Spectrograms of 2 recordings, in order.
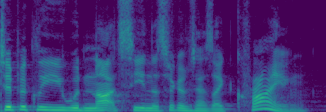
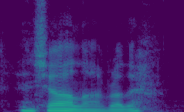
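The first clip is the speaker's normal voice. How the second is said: fake, hollow, insincere, brushing-off tone; 5 semitones lower, 4 dB quieter than usual. Describing a fake inshallah, then saying one: put-on insincere inshallah. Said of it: "It sounds like one of those fake inshallahs. Like".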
